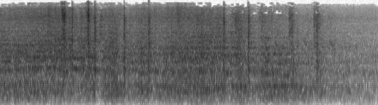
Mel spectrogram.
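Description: Railway passenger coaches rolling past close by, their wheels clicking irregularly over the rail joints. The sound fades away after about three and a half seconds as the last coach passes.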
